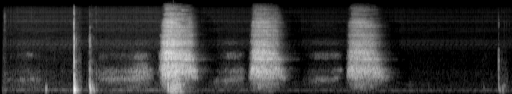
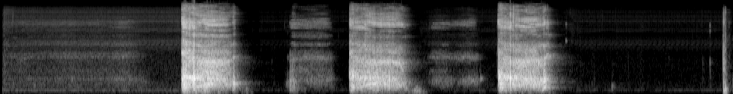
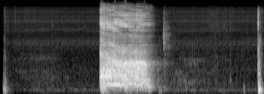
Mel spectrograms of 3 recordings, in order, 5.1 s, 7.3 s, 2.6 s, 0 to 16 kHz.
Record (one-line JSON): {"exhalation_length": "5.1 s", "exhalation_amplitude": 23596, "exhalation_signal_mean_std_ratio": 0.3, "three_cough_length": "7.3 s", "three_cough_amplitude": 32627, "three_cough_signal_mean_std_ratio": 0.35, "cough_length": "2.6 s", "cough_amplitude": 29826, "cough_signal_mean_std_ratio": 0.38, "survey_phase": "beta (2021-08-13 to 2022-03-07)", "age": "65+", "gender": "Female", "wearing_mask": "No", "symptom_cough_any": true, "symptom_runny_or_blocked_nose": true, "smoker_status": "Ex-smoker", "respiratory_condition_asthma": false, "respiratory_condition_other": false, "recruitment_source": "REACT", "submission_delay": "1 day", "covid_test_result": "Negative", "covid_test_method": "RT-qPCR"}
